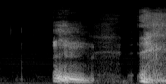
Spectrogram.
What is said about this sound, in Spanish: Has pronunciado Navarra y he tenido que toser.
